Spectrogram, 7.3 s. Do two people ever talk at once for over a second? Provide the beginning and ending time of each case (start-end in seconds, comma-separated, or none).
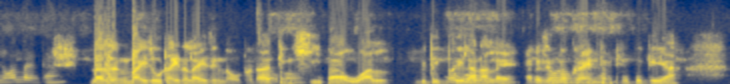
4.5-6.1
